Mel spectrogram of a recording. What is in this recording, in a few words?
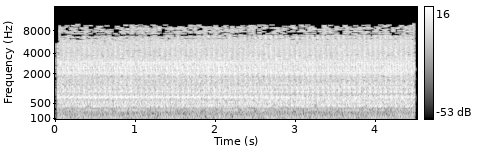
Air Compressor Loop, Medium size air compressor, close, very noisy, low rumble; seamless loop. Can also be a power generator or general motorized util; Air Pump; Lynne Music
